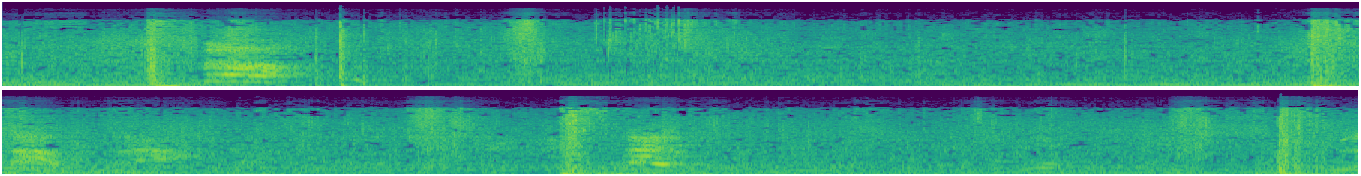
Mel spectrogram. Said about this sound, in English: Ray slams the guard to the wall.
